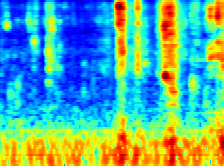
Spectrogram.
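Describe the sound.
Crisp crunching of a BLT-flavored Lay's potato chip being bitten and chewed, with a few sharp, bright crunches standing out over softer chewing and no talking.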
